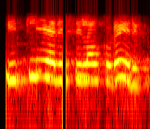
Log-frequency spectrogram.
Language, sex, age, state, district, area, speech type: Tamil, female, 18-30, Tamil Nadu, Nagapattinam, rural, conversation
